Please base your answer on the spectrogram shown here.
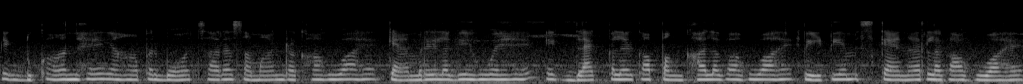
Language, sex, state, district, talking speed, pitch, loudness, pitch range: Magahi, female, Bihar, Gaya, 160 wpm, 225 Hz, -27 LUFS, 215-230 Hz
